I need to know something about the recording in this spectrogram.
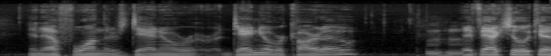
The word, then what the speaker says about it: Ricciardo: ricciardo and it's like it's okay it's ricardo because i guess his dad's italian so like in italy he'd be ricciardo but like in australia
